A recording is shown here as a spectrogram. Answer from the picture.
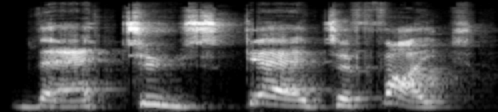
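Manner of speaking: slow, taunting enemy voice; mocking city folk. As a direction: drag it out like a sneering guard. Jericho people mock the army.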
